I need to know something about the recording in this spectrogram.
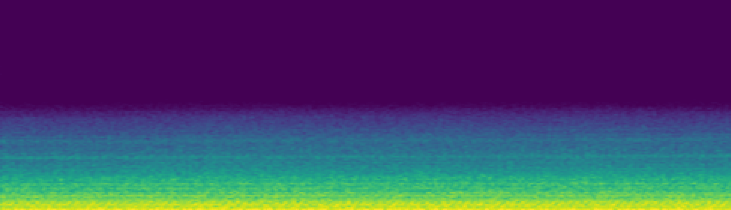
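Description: A bus engine drones steadily at high speed.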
